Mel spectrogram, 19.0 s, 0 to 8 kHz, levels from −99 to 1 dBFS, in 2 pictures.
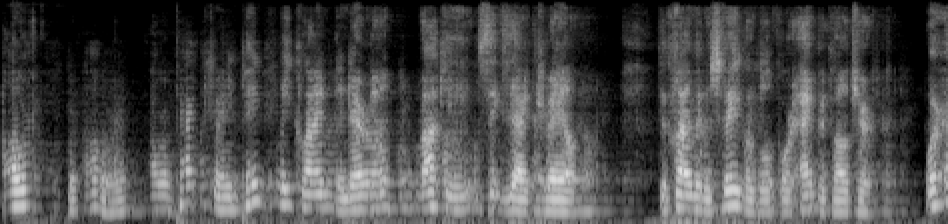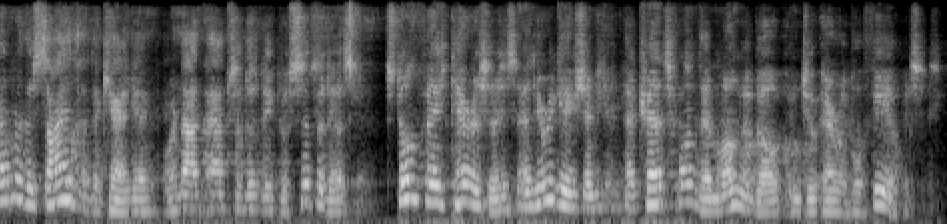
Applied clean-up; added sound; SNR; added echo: neural mask model DeepFilterNet 3.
